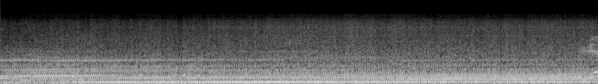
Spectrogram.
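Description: A boat's outboard motor drones steadily and loudly up close on a river during a fishing trip, a constant engine hum holding level throughout with no voices.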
